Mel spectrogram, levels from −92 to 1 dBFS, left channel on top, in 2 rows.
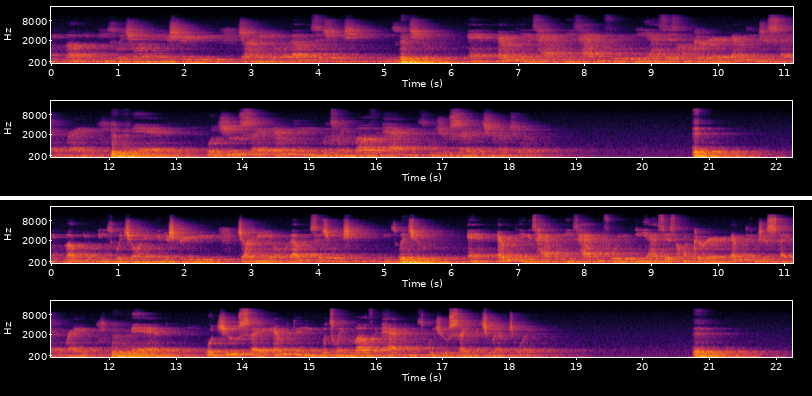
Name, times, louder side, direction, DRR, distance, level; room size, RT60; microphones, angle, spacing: voice 1, 0.0-5.7 6.2-12.0 12.3-13.0 13.5-18.4, right 3 dB, 80° right, 1 dB, 0.3 m, -28 dB
voice 2, 5.3-5.6 12.0-12.4 20.8-20.9, left 3 dB, 85° left, 3 dB, 0.4 m, -18 dB
2.9 x 2.2 x 4.1 m, 2.5 s
head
